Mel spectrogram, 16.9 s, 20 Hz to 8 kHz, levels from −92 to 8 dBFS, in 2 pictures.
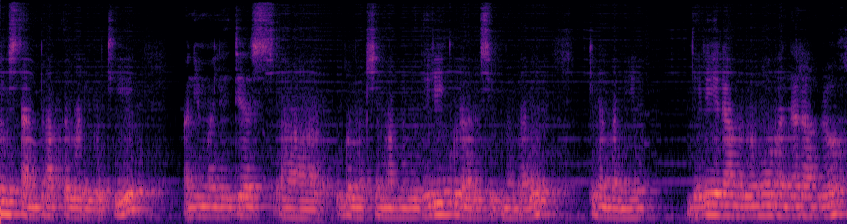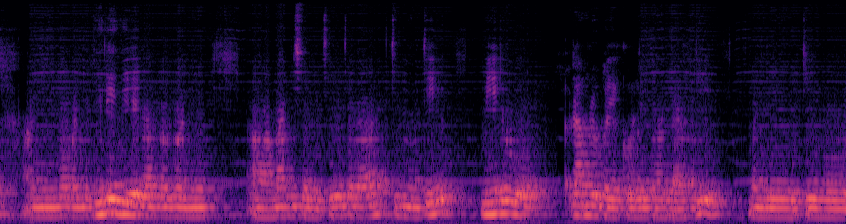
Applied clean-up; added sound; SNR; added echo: neural separator model SepFormer DNS4.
